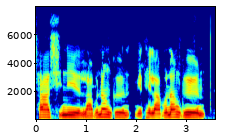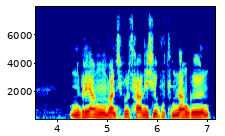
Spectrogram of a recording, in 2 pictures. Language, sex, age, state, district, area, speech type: Bodo, female, 60+, Assam, Baksa, rural, spontaneous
